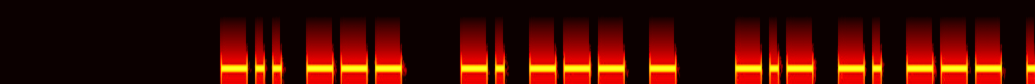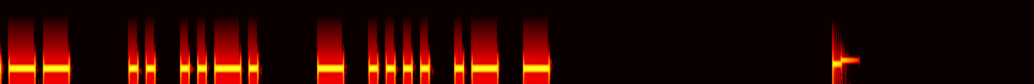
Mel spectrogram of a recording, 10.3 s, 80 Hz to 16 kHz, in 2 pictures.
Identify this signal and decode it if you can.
Morse code, heard as a keyed tone, about 28 wpm, 700 Hz. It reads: DO NOT KNOW IF THAT
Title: Sets of 5 Words Encore2 28wpm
